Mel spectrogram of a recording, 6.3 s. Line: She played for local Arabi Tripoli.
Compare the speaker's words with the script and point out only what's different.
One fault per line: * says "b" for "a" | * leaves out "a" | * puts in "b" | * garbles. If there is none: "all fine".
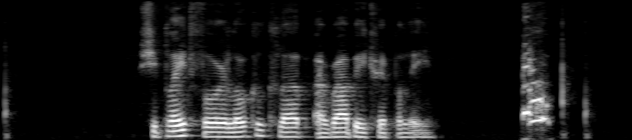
* puts in "club"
